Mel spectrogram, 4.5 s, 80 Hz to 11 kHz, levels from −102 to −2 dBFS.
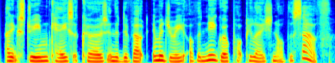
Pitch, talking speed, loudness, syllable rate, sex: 200 Hz, 200 wpm, -18 LUFS, 6.2 syllables/s, female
